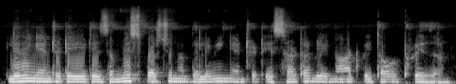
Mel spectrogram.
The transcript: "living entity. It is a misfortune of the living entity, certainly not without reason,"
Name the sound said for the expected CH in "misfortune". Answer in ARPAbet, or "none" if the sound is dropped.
S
